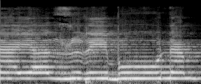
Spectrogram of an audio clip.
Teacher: यज़रिबून में ज़ौद मोटा है, रा बारीक है, क्योंकि रॉ के नीचे ज़ेर है। सिर्फ जबर और पेश पे रॉ मोटी अदा होगी, ज़ेर पे बारीक अदा होगी।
